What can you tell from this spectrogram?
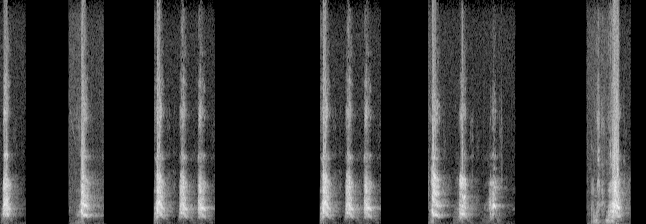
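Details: Fierce, loud dog barking: single harsh barks, then bursts of three quick barks separated by pauses of a second or two, ending in a rough double bark; no other sounds, silence between bursts.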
